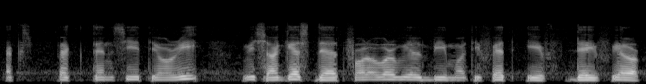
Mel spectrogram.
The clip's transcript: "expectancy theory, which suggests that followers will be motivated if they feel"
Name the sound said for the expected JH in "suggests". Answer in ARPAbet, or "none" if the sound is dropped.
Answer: none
